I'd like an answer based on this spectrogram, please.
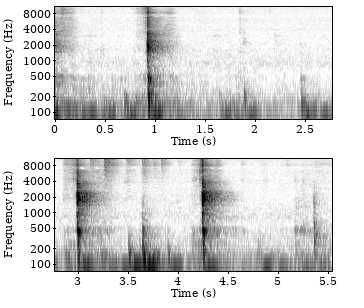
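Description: Chef's knife cutting cucumbers against a wooden cutting board: four separate sharp chops spaced a second or two apart, then a fainter tap near the end.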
